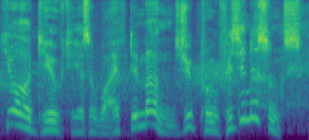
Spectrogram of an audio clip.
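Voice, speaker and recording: Fussy older victorian uncle, insistent, very lively pitch, radio drama, slight background noise. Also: male voice, normal speed. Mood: exasperated, urgent. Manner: animated, urgent, pompous.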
